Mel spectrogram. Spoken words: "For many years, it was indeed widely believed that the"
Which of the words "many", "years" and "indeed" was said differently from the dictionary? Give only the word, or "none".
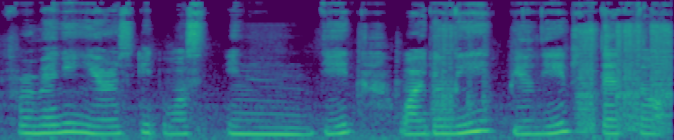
years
